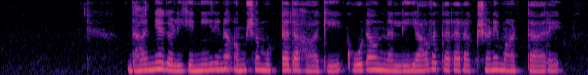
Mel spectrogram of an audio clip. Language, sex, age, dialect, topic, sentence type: Kannada, female, 18-24, Coastal/Dakshin, agriculture, question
